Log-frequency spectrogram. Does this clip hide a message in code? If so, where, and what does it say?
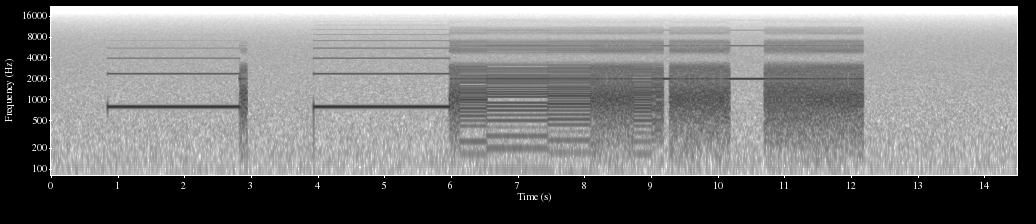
Yes: ZX Spectrum tape loading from 0.8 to 12.2 s, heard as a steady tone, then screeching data.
